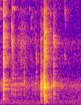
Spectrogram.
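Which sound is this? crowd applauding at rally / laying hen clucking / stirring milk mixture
stirring milk mixture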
